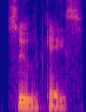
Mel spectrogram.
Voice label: "suitcase", American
